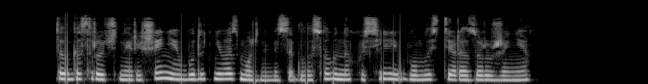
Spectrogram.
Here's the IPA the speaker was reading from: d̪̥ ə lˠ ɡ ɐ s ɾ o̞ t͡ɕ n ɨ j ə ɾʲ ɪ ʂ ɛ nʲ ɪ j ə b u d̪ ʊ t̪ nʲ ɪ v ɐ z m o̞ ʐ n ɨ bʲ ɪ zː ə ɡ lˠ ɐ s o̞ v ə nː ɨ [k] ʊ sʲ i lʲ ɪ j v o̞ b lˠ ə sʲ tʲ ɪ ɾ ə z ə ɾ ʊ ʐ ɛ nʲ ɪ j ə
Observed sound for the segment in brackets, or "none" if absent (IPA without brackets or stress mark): x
